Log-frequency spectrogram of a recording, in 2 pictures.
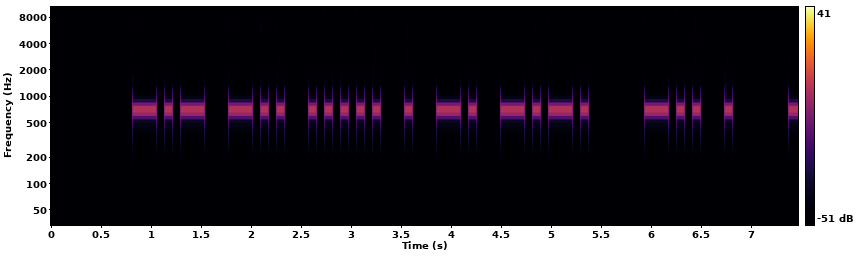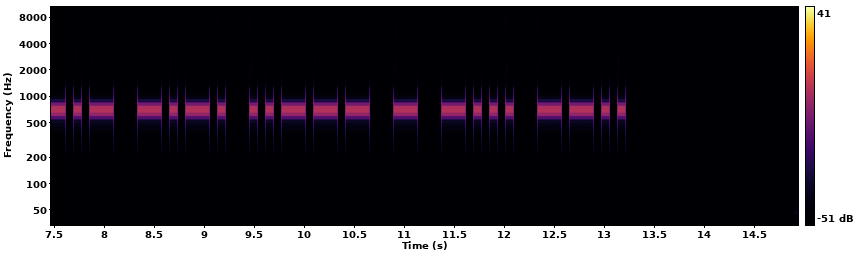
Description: Morse code, heard as a keyed tone, about 15 wpm, 700 Hz. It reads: KD5ENC DE KC2TBZ
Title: USA Callsign DE Callsign - 6 Characters - 15wpm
